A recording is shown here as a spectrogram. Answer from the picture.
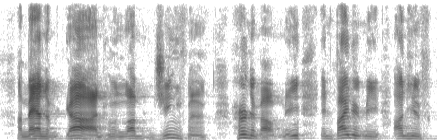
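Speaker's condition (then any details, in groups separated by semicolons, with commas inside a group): Speech impediment; could not speak or chew in childhood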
